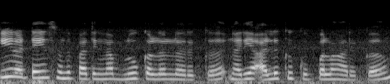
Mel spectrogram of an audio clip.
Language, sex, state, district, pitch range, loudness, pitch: Tamil, female, Tamil Nadu, Chennai, 235-275 Hz, -18 LUFS, 250 Hz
